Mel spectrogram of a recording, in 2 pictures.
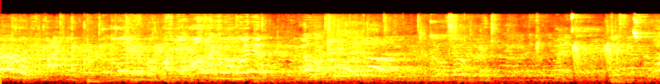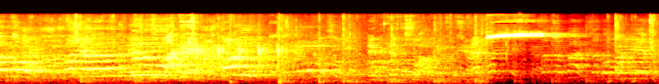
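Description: Several men talk and call out to each other in a large echoing hall.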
